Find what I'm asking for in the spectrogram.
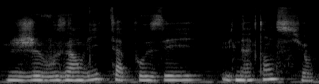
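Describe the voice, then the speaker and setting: A woman guiding a sleep relaxation as a yoga instructor, soothing and gentle, soft and breathy, often near a whisper, with long pauses. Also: medium pitch, flat delivery, slight background noise.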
